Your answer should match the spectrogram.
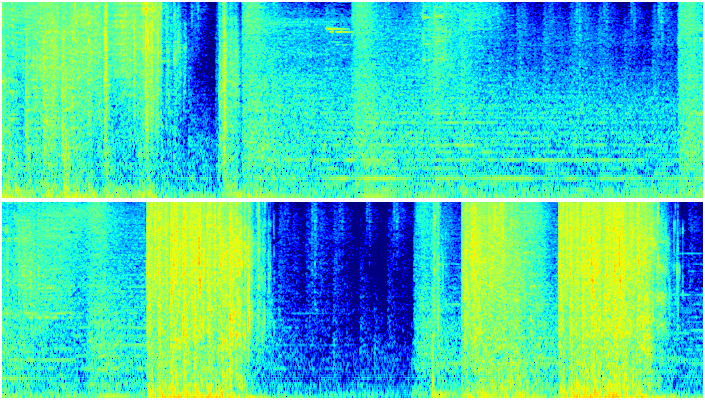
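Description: Bursts of support-fire gunshots ring out in the video game Chaos Gate Daemonhunters, two loud volleys of rapid shots over a rumbling game backdrop and mechanical clatter, with no talk.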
